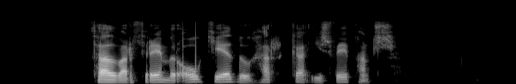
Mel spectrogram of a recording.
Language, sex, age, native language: Icelandic, male, 60-69, Icelandic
